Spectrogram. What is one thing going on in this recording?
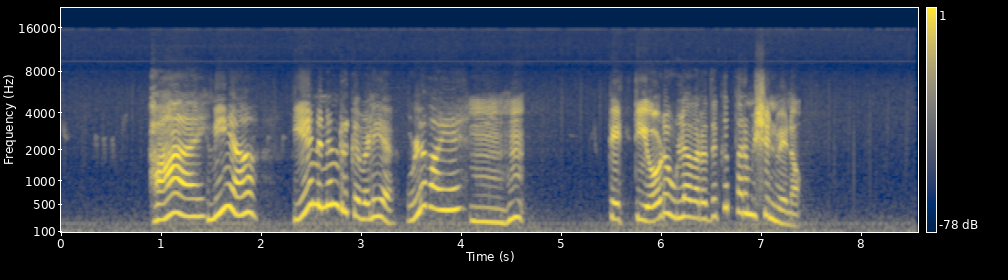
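A middle-aged woman speaks nearby with animation.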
